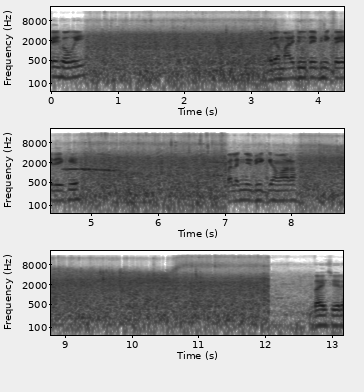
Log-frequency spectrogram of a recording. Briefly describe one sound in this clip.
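Heavy rain pours steadily and splashes on water.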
